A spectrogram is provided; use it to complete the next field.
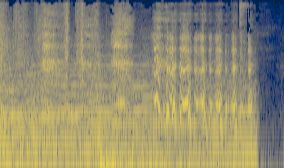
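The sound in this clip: A woman cries in a film scene, sobbing and gasping in wavering, whimpering breaths that grow more broken before cutting off abruptly.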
